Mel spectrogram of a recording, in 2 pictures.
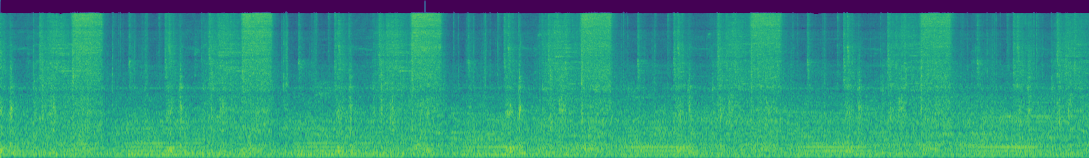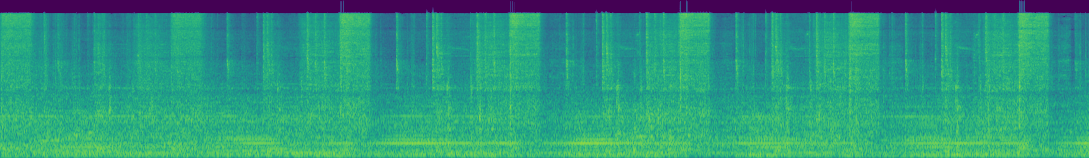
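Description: Rotary premade-pouch packing machine running, its pneumatic cylinders letting out short hisses of air about once a second over a steady mechanical clatter and a hum that comes and goes.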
